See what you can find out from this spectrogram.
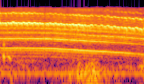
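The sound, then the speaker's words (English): A phone's text notification tone: a steady, buzzy harmonic hum that slowly slides downward in pitch over about two seconds, holding an even loudness throughout with no voices. “That's my text notification.”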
